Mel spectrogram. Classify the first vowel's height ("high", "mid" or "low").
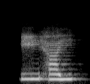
high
